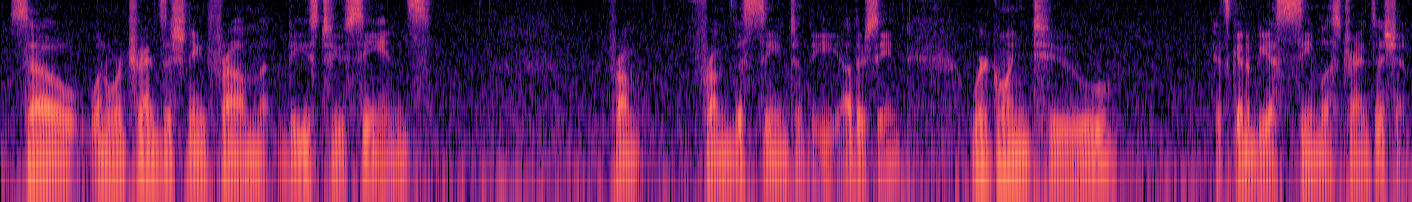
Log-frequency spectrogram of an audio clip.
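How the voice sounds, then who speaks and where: A man talking through a software tutorial casually, thinking aloud in a hesitant, piecemeal way. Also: low voice. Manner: hesitant, halting, piecemeal delivery. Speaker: tutorial presenter. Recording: steady hiss and clicking noise.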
